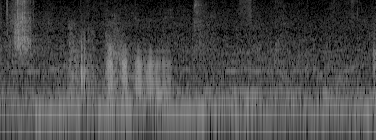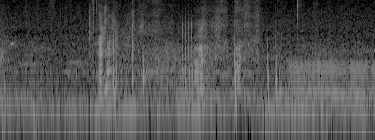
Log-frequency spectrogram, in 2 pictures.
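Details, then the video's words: Kittens play-fighting, giving short harsh bursts of growly, mewing sound around the one- and five-second marks, separated by quieter scuffling, with a steady low hum underneath. "Kitten fights playing"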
